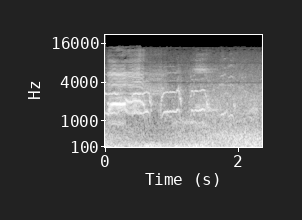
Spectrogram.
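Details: Armenian gull (Larus armenicus) in Cyprus giving three or four harsh, nasal mewing notes, each slightly rising then falling, with a steady low rumble of wind behind.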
